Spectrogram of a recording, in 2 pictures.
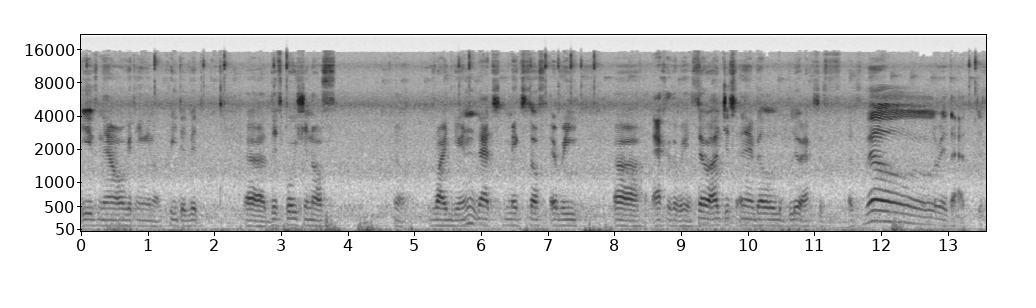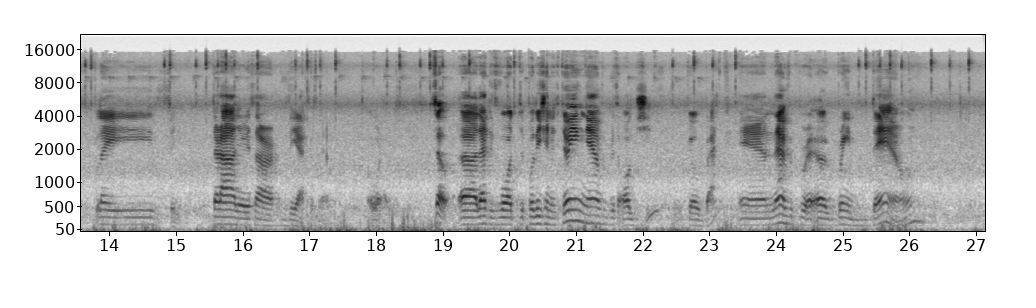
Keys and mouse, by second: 4.8 middle click, 5.8 middle click, 6.6 shift+z, 12.8 middle click, 13.5-17.0 drag, 17.0-18.1 middle drag, 18.1 shift+z, 20.1 shift+z, 20.5 q, 21.8 alt+g, 22.6 shift+z, 24.2 g.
